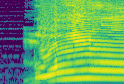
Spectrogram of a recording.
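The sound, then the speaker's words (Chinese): A single loud cow moo that starts low, slides upward in pitch and then holds a steady, droning tone for over a second, with no other sounds around it. “哞！让我们拆除栅栏，一起吃草吧！”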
